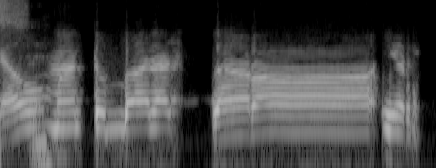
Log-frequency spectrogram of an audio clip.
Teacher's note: Ra yang di akhir di kalimat tersebut sebelumnya adalah kasrah ya. Maka dibaca dengan tipis, jangan ditebalkan ya. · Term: dibaca tipis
